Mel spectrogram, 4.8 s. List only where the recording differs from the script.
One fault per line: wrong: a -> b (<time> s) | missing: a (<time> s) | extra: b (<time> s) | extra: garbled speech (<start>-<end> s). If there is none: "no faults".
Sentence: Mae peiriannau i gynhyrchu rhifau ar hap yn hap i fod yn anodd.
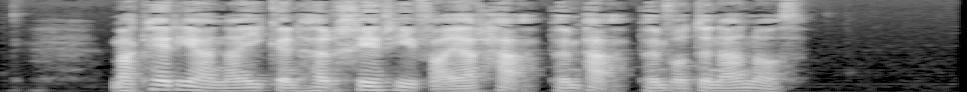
no faults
